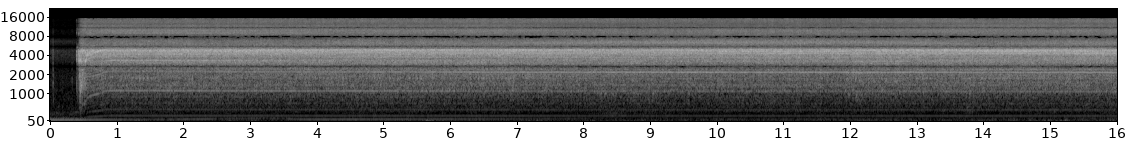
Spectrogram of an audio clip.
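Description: Power drill fitted with an abrasive disc, spinning up about half a second in and then running at a steady speed as it scrubs old head-gasket material off the deck of a Honda F22B1 engine block.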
